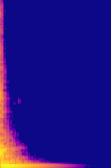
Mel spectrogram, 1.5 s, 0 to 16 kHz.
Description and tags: WATERKICK FOLEY - HARM LOW 06
Bass drum made of layering the sound of finger-punching the water in bathtub and the wall of the bathtub, enhanced with lower tone harmonic sub-bass.
foley, bassdrum, percussion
